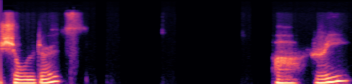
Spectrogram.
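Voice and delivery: very slow meditation voice with long pauses; unhurried body scan, each phrase left to settle; guided relaxation. Real, not acted. Yoga teacher guiding listeners into final relaxation, slow meditative delivery.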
